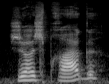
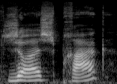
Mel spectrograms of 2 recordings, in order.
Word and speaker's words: Georges Braque: George Braque. George Braque. George Braque. George Braque? George Braque? Braque? George Braque.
